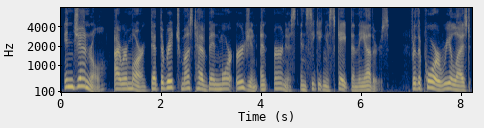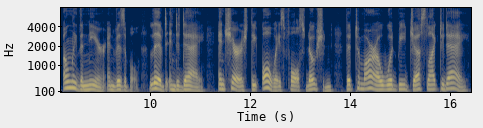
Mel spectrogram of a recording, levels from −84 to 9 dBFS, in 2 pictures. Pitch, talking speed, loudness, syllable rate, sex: 155 Hz, 175 wpm, -20 LUFS, 4.8 syllables/s, female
